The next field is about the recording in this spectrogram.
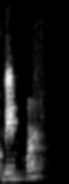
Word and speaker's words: Neymar: And then number six is another soccer player at 95 million, which, excuse me if I pronounce this wrong, which is Neymar. I think that's how you say it. He's for Brazil. – Yes. So, Neymar. – Yeah, Neymar. N-E-Y-M-A-R.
